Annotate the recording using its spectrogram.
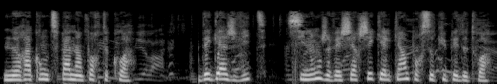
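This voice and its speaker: A woman's voice: a little high, moderate pace. Woman dubbing every part in one voice. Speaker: voice-over dubber. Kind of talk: single-voice dub of a drama series.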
